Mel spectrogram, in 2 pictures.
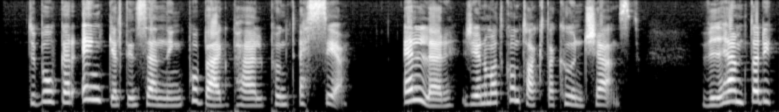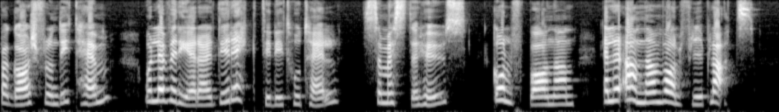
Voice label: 瑞典语女 外语 小语种

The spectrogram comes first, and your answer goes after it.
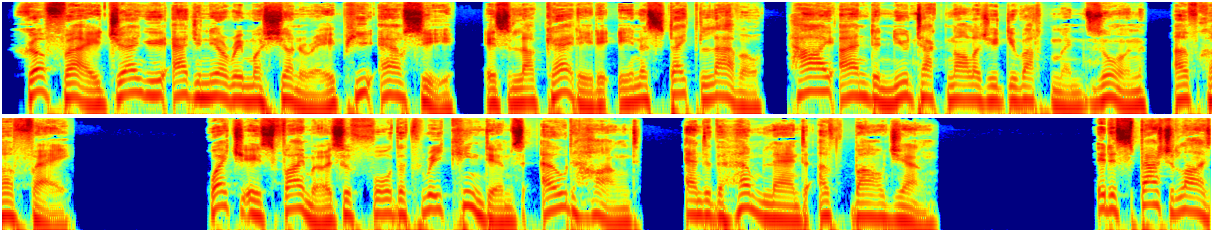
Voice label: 男英 外语 国内英语 男中音

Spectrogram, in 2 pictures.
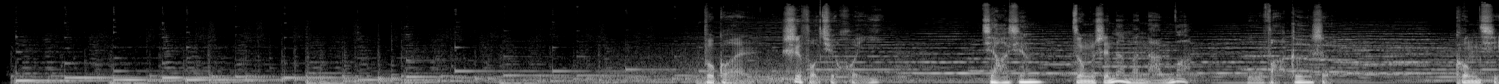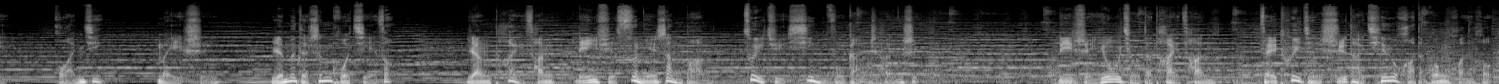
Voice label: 男国 纪录片; 糟油草头; 舌尖

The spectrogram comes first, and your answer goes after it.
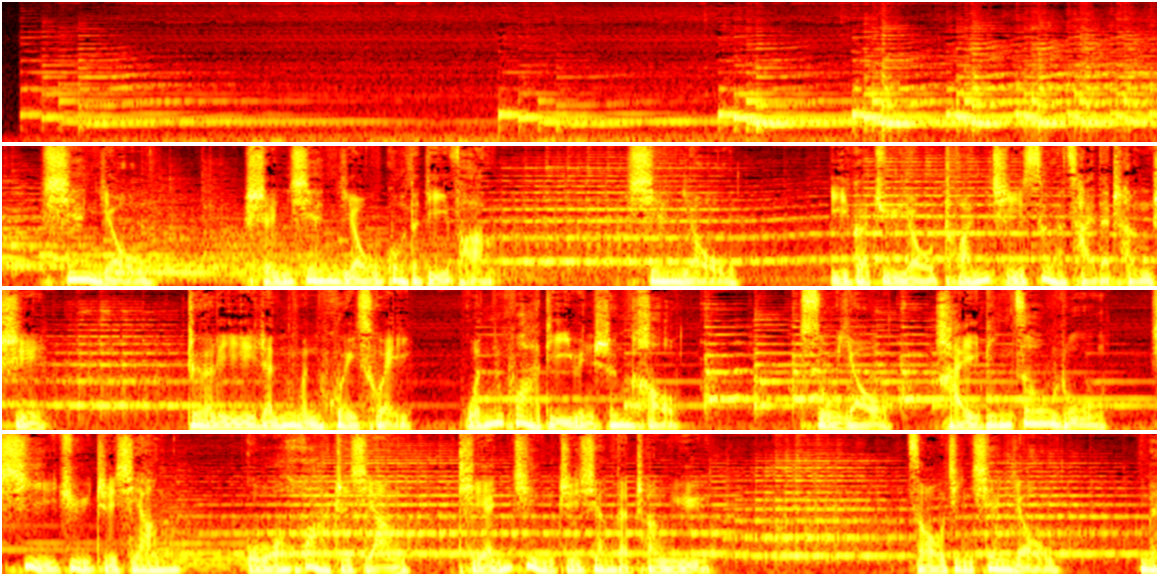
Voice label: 专题 学校, 男国; 仙游筝琴世界音乐学校

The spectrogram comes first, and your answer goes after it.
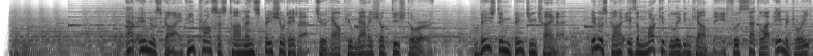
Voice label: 男英 外语 国内英语 高端宣传片; INNOSKY

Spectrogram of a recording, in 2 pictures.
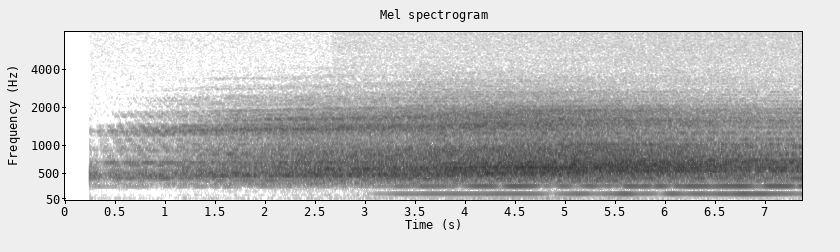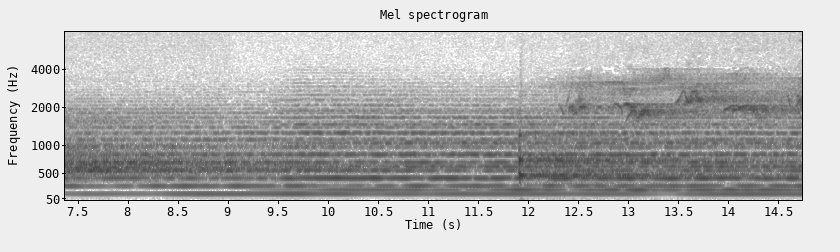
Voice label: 解说 沉稳; 宣传片; 旅游; 灰汤温泉

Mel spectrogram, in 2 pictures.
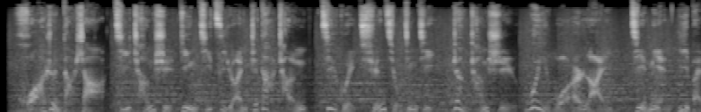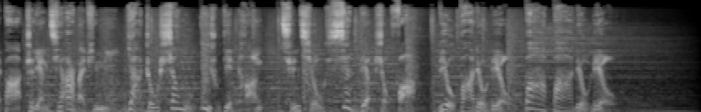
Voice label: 广告 地产; 华润

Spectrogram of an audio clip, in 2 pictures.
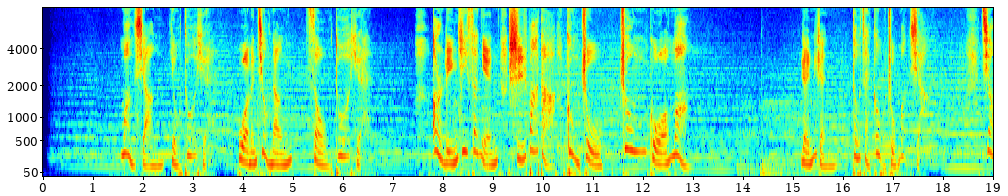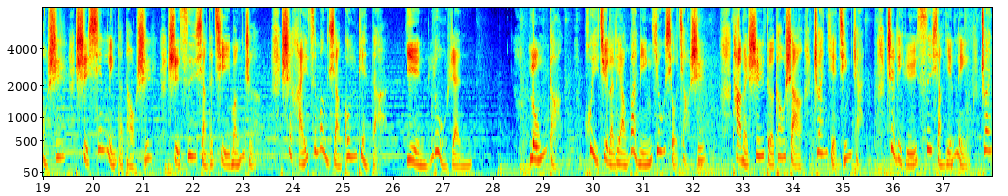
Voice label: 浑厚; 专题 学校; 龙岗教育学校

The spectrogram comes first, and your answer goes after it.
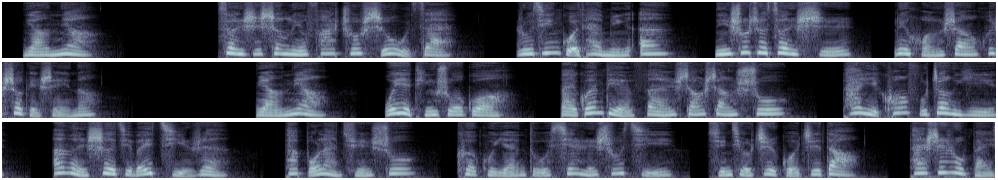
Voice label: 女国 动画 模仿; 模仿魏璎珞

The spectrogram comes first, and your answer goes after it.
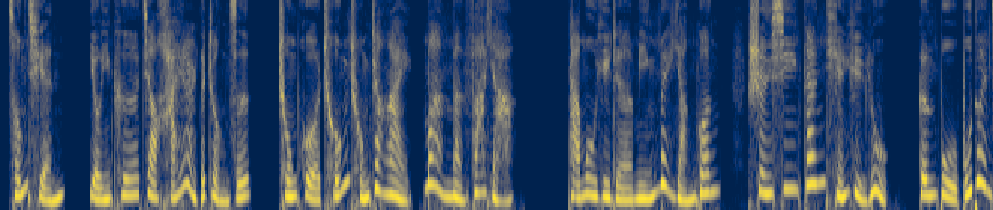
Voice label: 多媒体 儿童故事 讲故事

